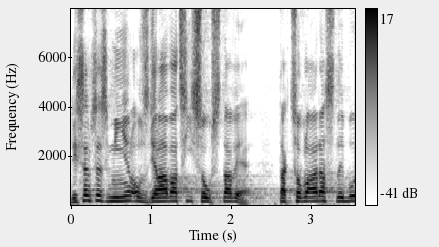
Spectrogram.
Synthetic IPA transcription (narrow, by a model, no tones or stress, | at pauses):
dɪʃsɛmsɛzmiːɲɪlʔo̞vzɟɛlaːvat͡siːso̞wst̪avjɛ̰ | t̪ak̚t͡so̞vlaːdaslɪbu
